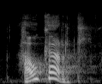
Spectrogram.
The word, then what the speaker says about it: Hákarl: Do you pronounce it Hákarl? – Hákarl. – Yeah. Hákarl. – Yes.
